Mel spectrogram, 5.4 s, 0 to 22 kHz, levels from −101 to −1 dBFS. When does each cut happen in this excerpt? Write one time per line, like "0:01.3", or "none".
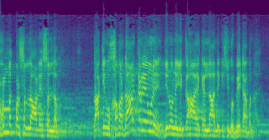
none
